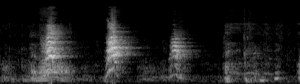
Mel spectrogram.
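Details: Terrier puppies playing with Maeve, a dog whose beard they keep pulling, give three sharp yapping barks about half a second apart, then softer broken yips and squeaks near the end.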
